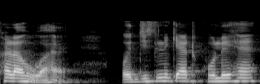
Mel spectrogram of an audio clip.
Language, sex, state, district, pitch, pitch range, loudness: Hindi, male, Uttar Pradesh, Saharanpur, 150 Hz, 140-155 Hz, -18 LUFS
